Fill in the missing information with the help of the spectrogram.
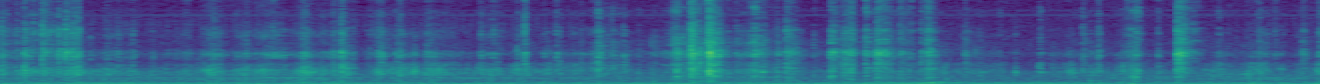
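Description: Fabric bag rustling and gear clicking softly as it is handled and unpacked, over a steady low rumble; a sharper rustle or click comes about three and a half seconds in and another near six seconds.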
